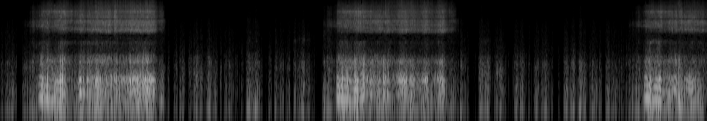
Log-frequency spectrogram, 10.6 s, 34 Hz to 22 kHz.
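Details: Adult man snoring during an afternoon sleep: loud, rough snores on each breath in, about 13 a minute, with quiet pauses between; ordinary snoring.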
